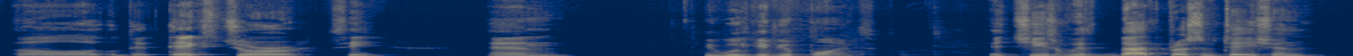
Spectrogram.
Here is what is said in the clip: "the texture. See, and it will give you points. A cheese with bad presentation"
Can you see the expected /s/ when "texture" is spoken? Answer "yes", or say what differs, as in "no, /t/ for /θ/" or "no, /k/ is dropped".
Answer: yes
